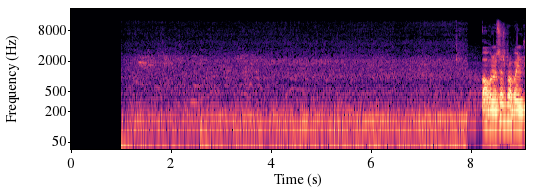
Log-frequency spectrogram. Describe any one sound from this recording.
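Traffic rumbles on a city street outdoors.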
